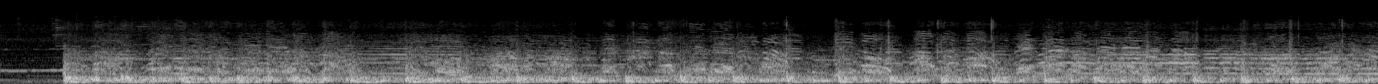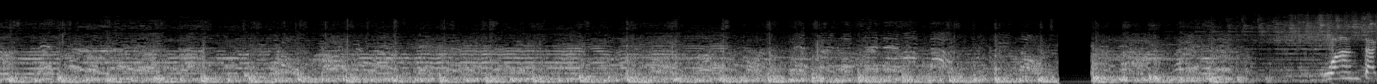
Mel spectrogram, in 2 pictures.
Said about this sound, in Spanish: Ahí tenemos un audio del pueblo de Ecuador en las calles. Vamos a ver si se puede percibir a través del Sistema Radio Nacional de Venezuela.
